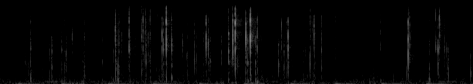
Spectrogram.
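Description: Fingers crinkle and rub a thin clear plastic packet with a cardboard header, filled with coarse multicolor glitter. Quiet, bright, dry crackles and rustles come in short bursts, with the loudest crinkles near the middle and a sharp snap toward the end.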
